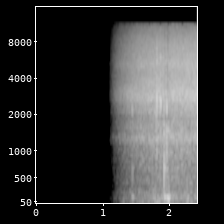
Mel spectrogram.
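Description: Silence, then about a second in a steady rush of air with a low hum fades in: the blowers and heaters of a bed-bug heat treatment running. A single thump near the end.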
